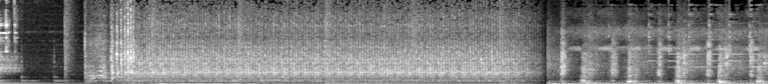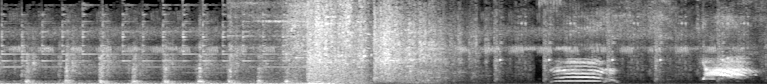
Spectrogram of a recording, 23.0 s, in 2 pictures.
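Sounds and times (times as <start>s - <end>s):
toy train chugging: 1.4s - 16.1s.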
